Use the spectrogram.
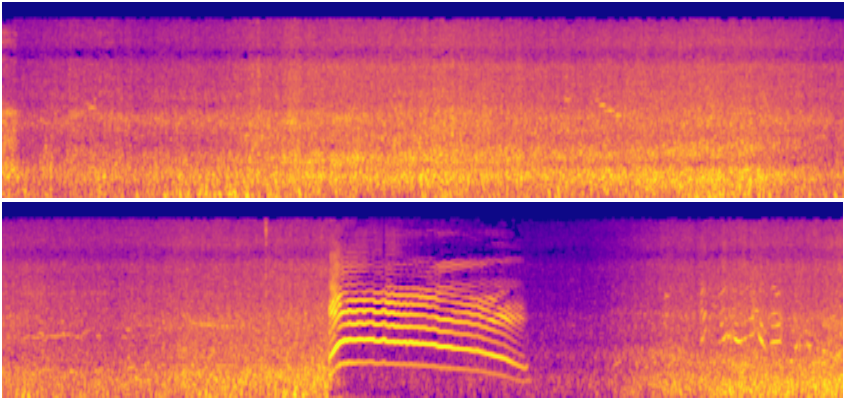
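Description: Ocean surf at a beach where people are bathing, a loud continuous roar of breaking waves and wind buffeting the microphone, briefly cut by a sharp descending electronic chirp before the surf returns.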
